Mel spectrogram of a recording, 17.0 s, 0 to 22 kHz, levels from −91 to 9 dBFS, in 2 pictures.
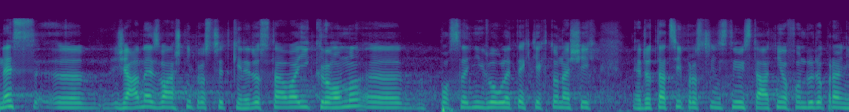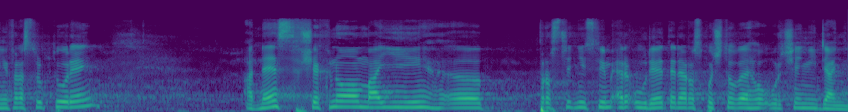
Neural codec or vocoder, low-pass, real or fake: codec, 24 kHz, 3.1 kbps, DualCodec; 10.8 kHz; fake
